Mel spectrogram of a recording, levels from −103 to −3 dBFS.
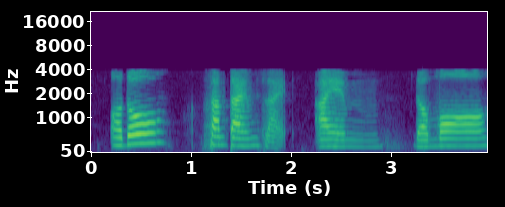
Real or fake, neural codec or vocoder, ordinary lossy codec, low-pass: real; none; AAC, 16 kbps; 7.2 kHz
